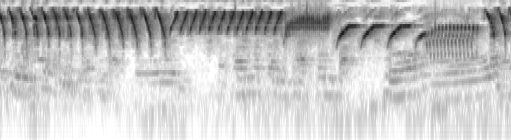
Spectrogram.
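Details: Yellow domestic canary singing: rapid high trills of repeated downward-sweeping notes, then a fast buzzy roll, a burst of rising upswept whistles and a steady rattling trill, all bright and high-pitched with a faint low background murmur.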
